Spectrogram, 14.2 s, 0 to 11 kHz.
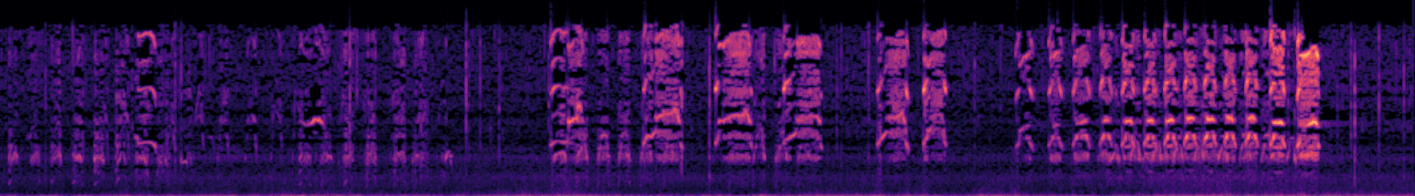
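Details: A Loch Arkaig Osprey nest on 13 June 2024 holds three chicks competing for trout. Bursts of shrill chirps start and stop irregularly between quieter stretches over steady low rumble.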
